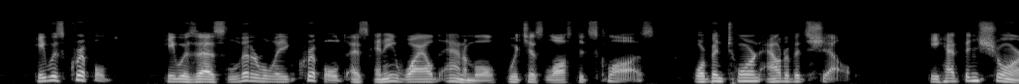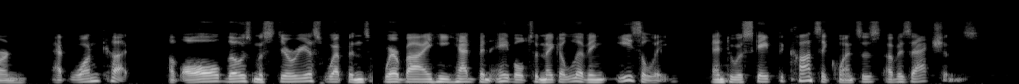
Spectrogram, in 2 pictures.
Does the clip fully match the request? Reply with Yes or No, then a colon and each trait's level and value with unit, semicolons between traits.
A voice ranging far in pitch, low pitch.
No: average, 4.5 semitones; low, 125 Hz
